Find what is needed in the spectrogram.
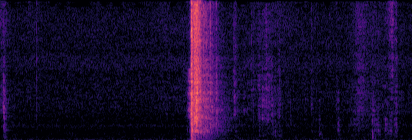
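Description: A plastic DVD keep case snapping open, with a single sharp click about a second in as its clasp releases.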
